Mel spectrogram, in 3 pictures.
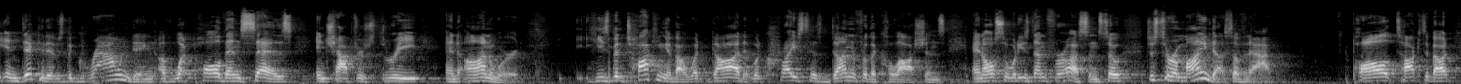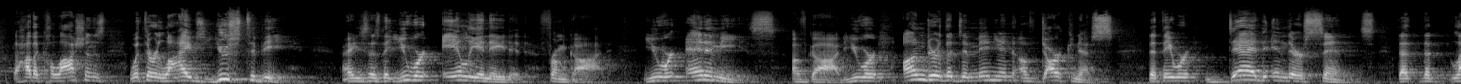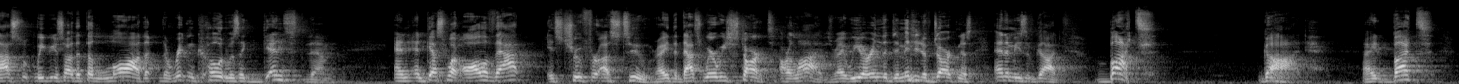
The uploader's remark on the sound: At Immanuel Lutheran Church in Pasadena, CA.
